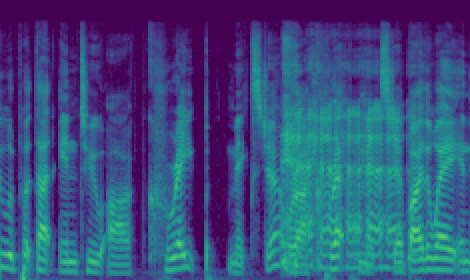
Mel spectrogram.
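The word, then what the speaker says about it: crêpe: put that into our crepe mixture by the way in the UK we say CREP all right not clip but just CREP yeah okay English UK English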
